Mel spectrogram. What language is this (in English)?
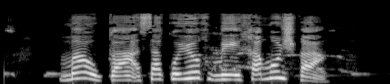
Yauyos Quechua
